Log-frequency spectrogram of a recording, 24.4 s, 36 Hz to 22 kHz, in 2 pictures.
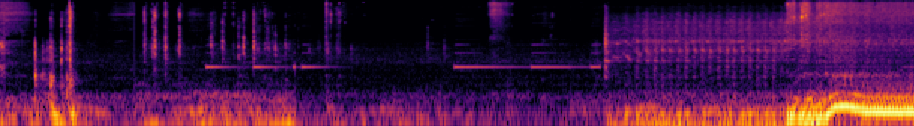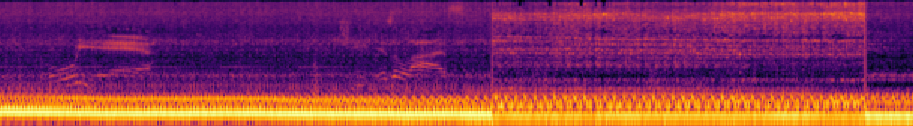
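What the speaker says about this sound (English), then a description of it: "So for the first time on this channel, and for my first time in the last 6 months, we're gonna go ahead and start her up." A C5 Corvette with a newly installed transmission and differential is started for the first time in six months. First come clicks, door and window sounds and a repeating chime tone, then the engine cranks, catches and settles into a loud, steady idle.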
